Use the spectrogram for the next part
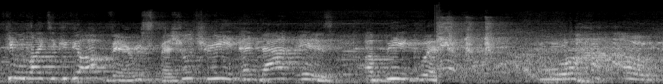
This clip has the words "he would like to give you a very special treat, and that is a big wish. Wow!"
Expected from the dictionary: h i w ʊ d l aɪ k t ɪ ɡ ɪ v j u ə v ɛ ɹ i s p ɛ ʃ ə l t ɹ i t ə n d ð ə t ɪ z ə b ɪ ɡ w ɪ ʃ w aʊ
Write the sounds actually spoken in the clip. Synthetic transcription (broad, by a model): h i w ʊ d l aɪ k t ɪ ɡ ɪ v j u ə v ɛ ɹ i s p ɛ ʃ ə l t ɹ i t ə n ð ə t ɪ z ə b ɪ ɡ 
